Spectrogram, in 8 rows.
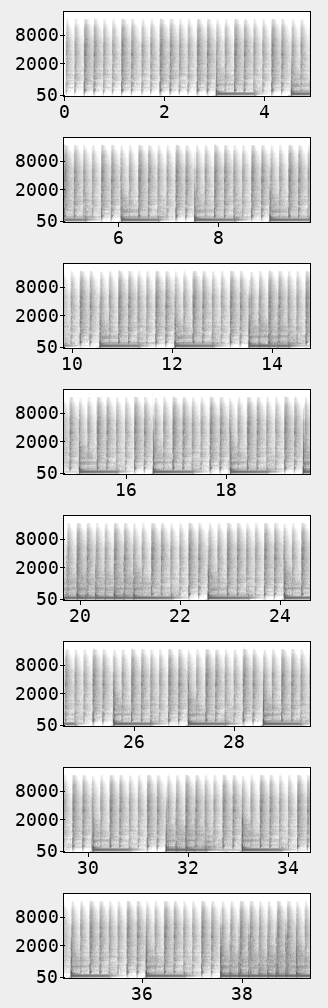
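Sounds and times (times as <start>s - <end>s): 
samba music variations: 0.1s - 39.3s.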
